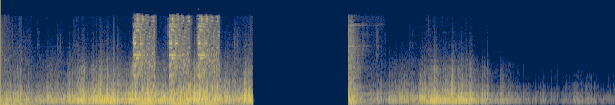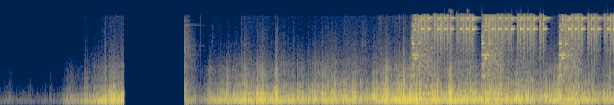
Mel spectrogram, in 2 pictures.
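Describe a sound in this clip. A heavy ball rolls with a low, steady rumble.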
